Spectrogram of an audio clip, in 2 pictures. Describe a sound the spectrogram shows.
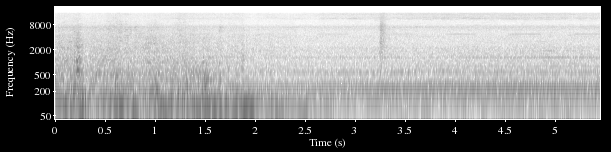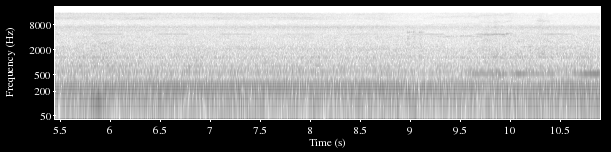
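A diesel engine hums steadily from inside an excavator cab.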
